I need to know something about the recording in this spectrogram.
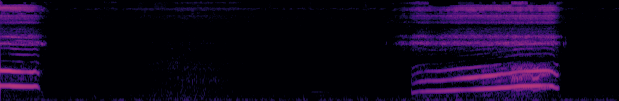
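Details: Sleeping Yorkshire Terrier Teto snoring at naptime: the tail of one whistled snore, a hush with soft breathing, then a fuller nasal whistle rising gradually over about a second.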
